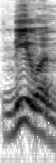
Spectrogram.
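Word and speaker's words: Neyland: stadium so it's nean I used to say it's Nan Stadium till somebody told me it was nean stadium so I you know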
